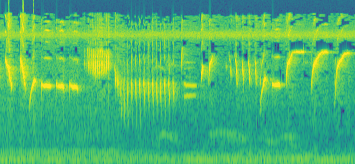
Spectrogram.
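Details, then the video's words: Canary singing a long, varied song used to train young canaries: quick rising chirps, a buzzy roll, a fast trill, then repeated upswept whistles about every quarter second, over low hum. "Kenari Gacor Panjang Ini Bagus Untuk Masteran Kenari Paud Dan Pancingan Kenari Bisu"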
